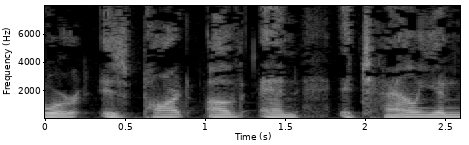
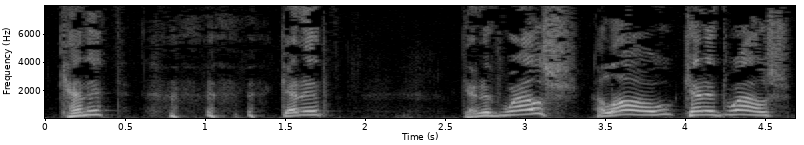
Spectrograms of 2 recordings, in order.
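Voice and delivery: calling out; 10 semitones higher than usual. Acted. Calling for missing caller.

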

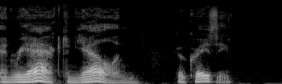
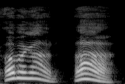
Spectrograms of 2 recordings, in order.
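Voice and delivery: a startled high-pitched oh my God; mock gasp of surprise at a killer; lightly hammed-up scare; mock fright; 8 semitones higher than usual. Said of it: "you're like".

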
